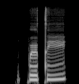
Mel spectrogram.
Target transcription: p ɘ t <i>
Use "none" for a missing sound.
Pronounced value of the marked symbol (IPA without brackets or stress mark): i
